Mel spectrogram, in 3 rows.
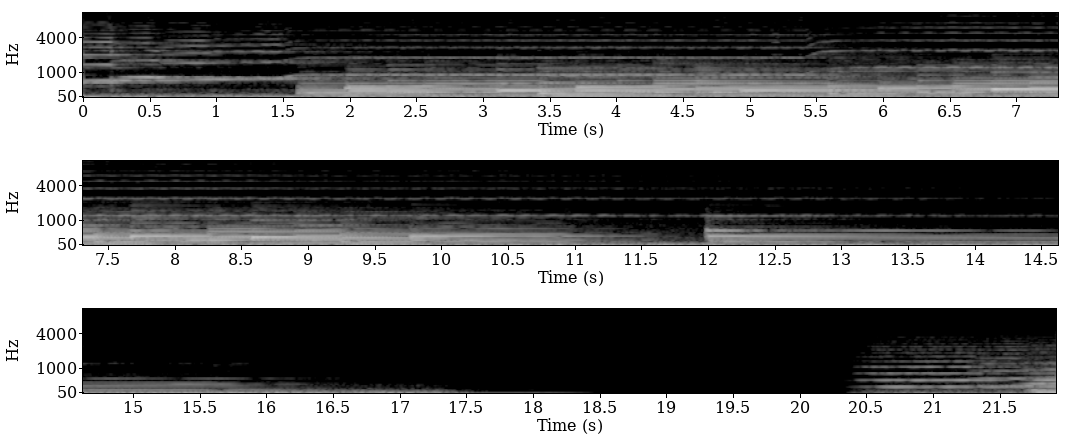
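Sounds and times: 
violin: 0:00.0 - 0:15.5, 0:20.4 - 0:21.9
piano: 0:00.0 - 0:17.4, 0:20.4 - 0:21.9.

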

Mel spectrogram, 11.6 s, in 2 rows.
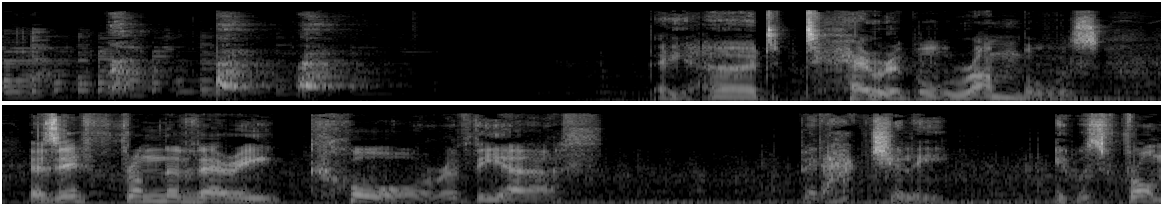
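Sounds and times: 
dogs barking: 0:00.5 - 0:02.0
speech: 0:03.2 - 0:08.8, 0:09.8 - 0:11.5.

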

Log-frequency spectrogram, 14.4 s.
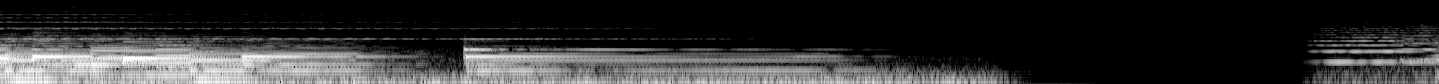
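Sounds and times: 
violin: 0:00.0 - 0:08.0, 0:13.1 - 0:14.3
piano: 0:00.0 - 0:10.0, 0:13.1 - 0:14.3.

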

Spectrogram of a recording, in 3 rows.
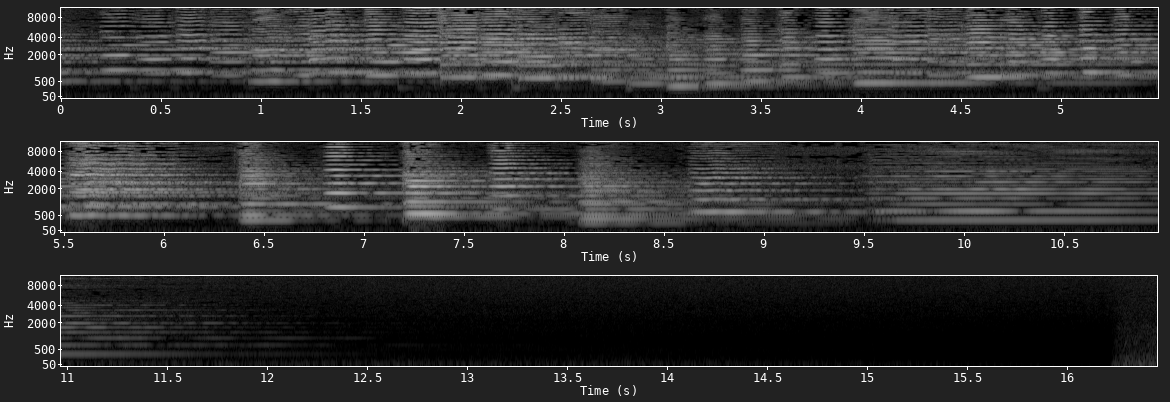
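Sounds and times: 
violin: 0:00.0 - 0:12.2.

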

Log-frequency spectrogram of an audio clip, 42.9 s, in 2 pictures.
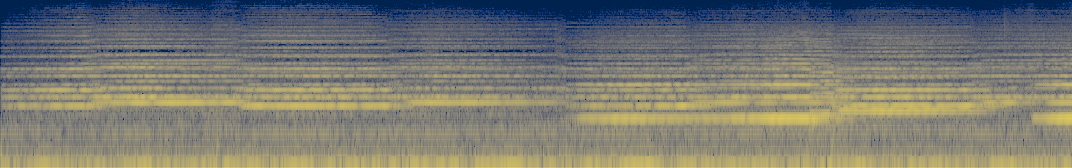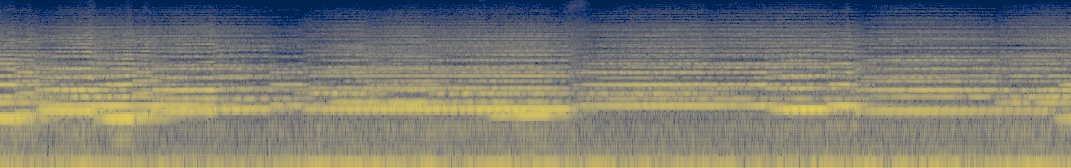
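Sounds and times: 
cello and strings: 0:00.0 - 0:42.8.

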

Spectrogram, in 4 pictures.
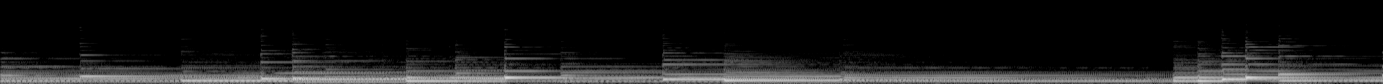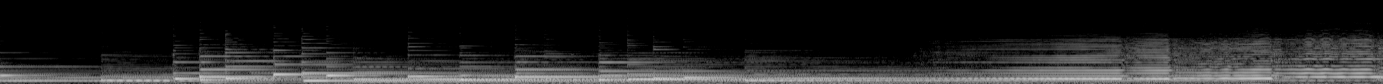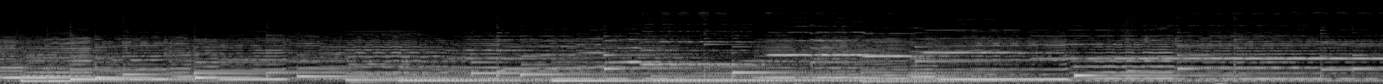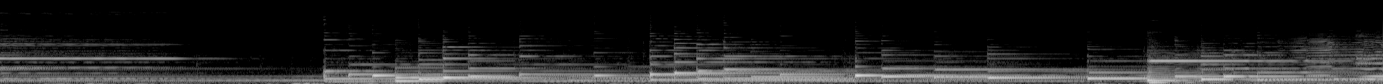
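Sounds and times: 
harp concerto lullaby: 0:00.0 - 0:55.3.

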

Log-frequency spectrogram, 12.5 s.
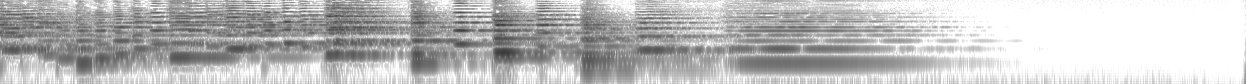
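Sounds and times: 
violin: 0:00.0 - 0:09.9.

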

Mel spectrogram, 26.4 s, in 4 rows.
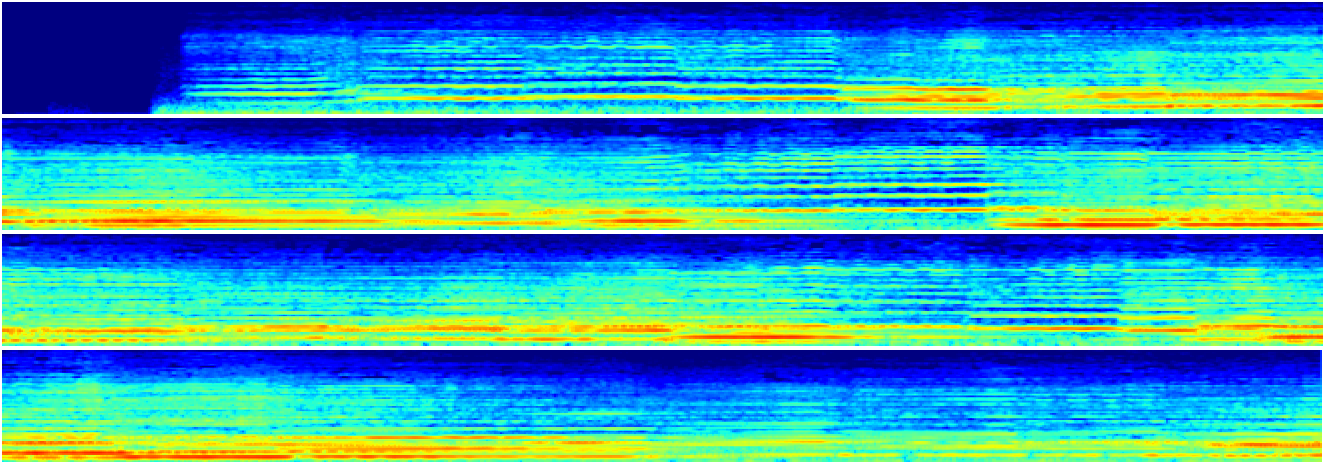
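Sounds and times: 
string quartet playing a carol: 0:01.0 - 0:26.4.

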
